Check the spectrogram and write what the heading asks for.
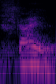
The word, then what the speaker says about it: Stein: but the word Stein means stone in German. It's Stein, not Stein, and nothing else.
